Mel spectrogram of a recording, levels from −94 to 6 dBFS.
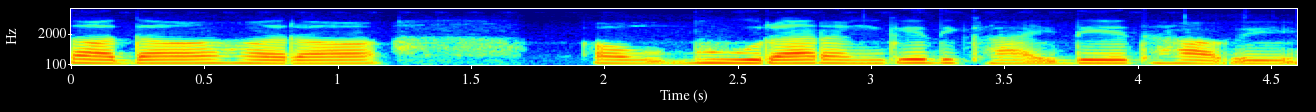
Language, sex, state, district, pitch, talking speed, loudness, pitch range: Chhattisgarhi, female, Chhattisgarh, Jashpur, 170 Hz, 115 wpm, -17 LUFS, 165-180 Hz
